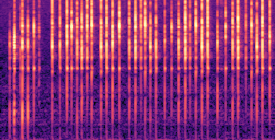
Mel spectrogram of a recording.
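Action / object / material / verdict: tap / wooden cutting board tapped by fingernails / wood / none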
